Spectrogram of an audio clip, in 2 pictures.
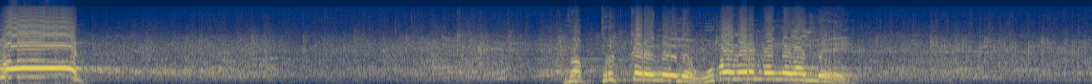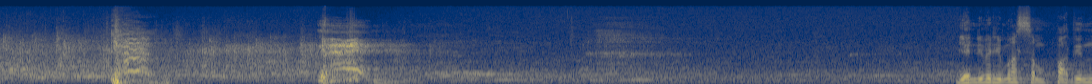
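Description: An elderly man preaches emphatically through a microphone in a large echoing hall.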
